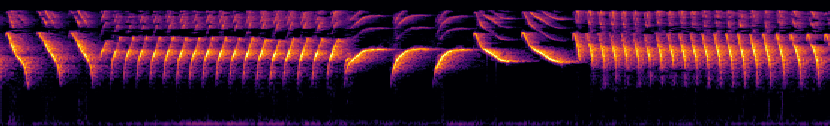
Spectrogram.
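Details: Young canaries learning to sing hear this song: falling notes lead into a steady fast trill, then curling whistled upslurs, then another rapid, even trill.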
